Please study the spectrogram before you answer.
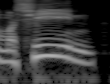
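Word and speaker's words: machine: उसको बोलते हैं मशीन तो इसकी स्पेलिंग जब होती है तो उसमें लास्ट में बीच में सीच होता है लास्ट में आई नहीं होता है तो इसे पढ़ते हैं मशीन श साउंड आ गया है ना क्या साउंड आ गया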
